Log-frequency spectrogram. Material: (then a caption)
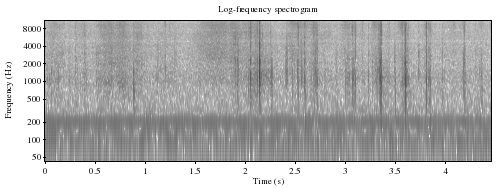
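Denim. Long nails scratch the front and pocket of worn, light blue distressed denim shorts with ripped fabric, making quick, dry rasping scratches. The short bursts sit over a steady low hum, with a few sharper scrapes standing out near the middle and end.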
